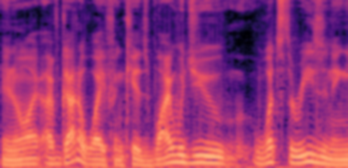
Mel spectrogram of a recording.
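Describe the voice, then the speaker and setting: A man speaks in an ordinary speaking voice with a fairly low pitch and an American accent. His pace is moderate. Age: 50s. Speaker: law enforcement officer. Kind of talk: interview, personal story.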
